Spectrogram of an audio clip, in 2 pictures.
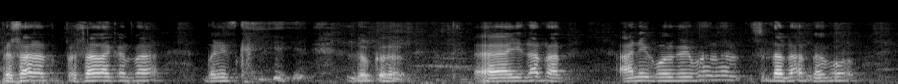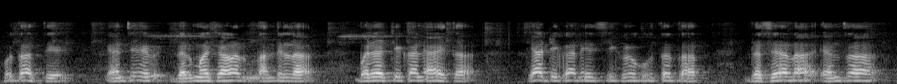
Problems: constant background noise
